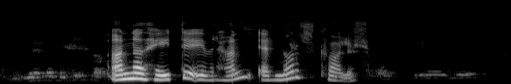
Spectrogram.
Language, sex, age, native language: Icelandic, female, 20-29, Icelandic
